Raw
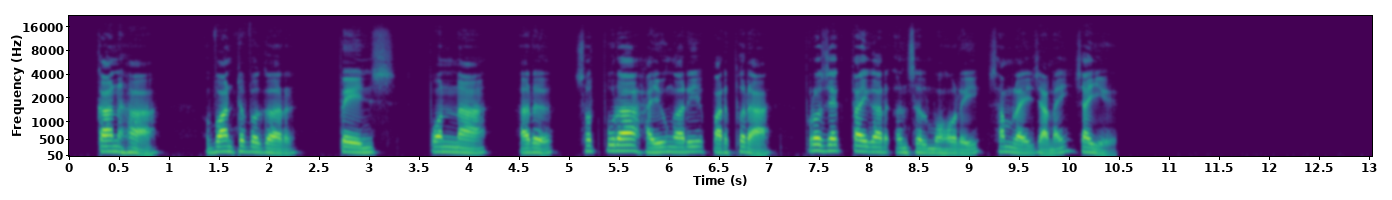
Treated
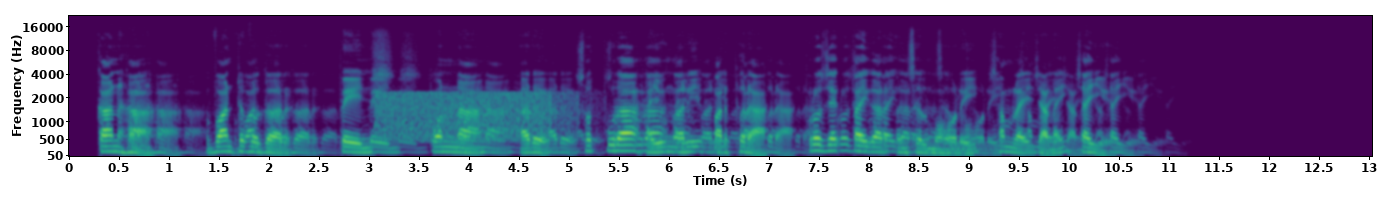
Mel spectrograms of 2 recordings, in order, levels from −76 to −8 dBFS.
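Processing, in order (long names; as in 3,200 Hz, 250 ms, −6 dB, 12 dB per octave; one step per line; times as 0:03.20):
sound drawn into the spectrogram noise, 0:03.05–0:04.84, 440–2,400 Hz −30 dBFS
repeating echo 276 ms, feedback 24%, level −8.5 dB
level −5 dB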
